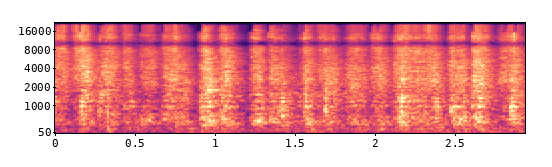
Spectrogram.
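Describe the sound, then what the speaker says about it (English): A nail board is rubbed back and forth across model railway track in quick, steady, close-up abrasive strokes that keep a regular scraping rhythm. "all I do is just hold it on the top and just give it a rub until the track shines through"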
